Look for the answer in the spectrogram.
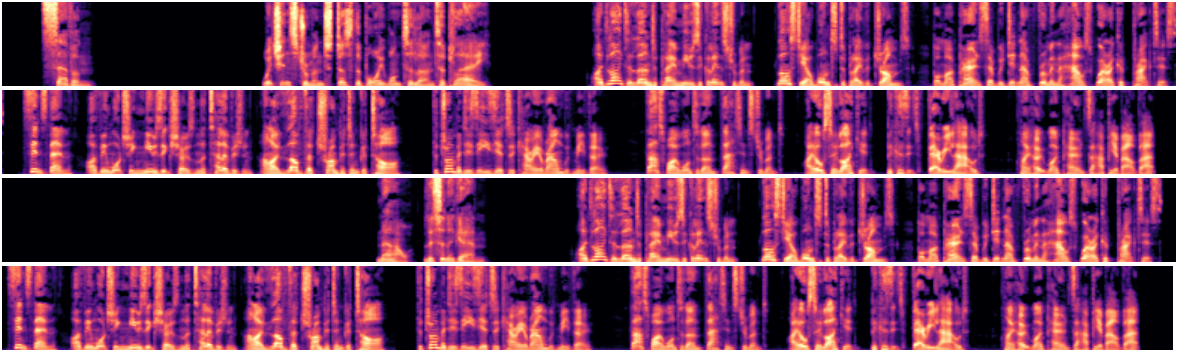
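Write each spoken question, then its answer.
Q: Which instrument does the boy want to learn to play?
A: The trumpet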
